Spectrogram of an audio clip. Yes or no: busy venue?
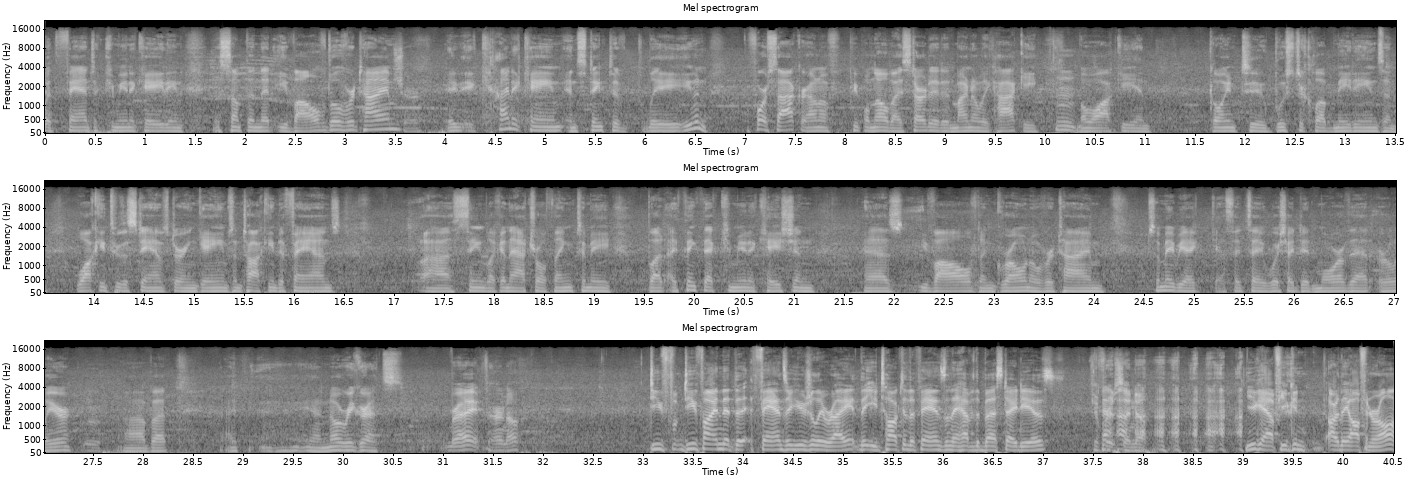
yes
